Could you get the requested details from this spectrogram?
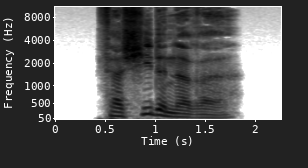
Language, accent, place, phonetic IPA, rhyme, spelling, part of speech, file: German, Germany, Berlin, [fɛɐ̯ˈʃiːdənəʁə], -iːdənəʁə, verschiedenere, adjective, De-verschiedenere.ogg
- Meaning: inflection of verschieden: 1. strong/mixed nominative/accusative feminine singular comparative degree 2. strong nominative/accusative plural comparative degree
